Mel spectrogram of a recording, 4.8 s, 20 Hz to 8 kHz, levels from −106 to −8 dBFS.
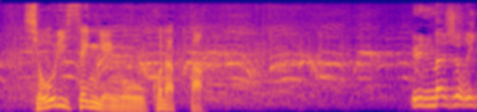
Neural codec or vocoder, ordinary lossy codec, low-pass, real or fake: none; none; 7.2 kHz; real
